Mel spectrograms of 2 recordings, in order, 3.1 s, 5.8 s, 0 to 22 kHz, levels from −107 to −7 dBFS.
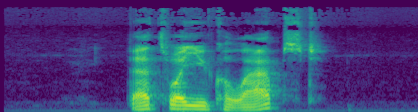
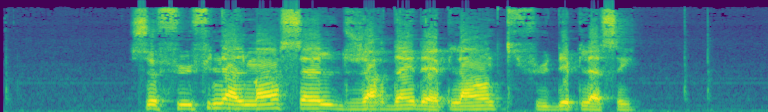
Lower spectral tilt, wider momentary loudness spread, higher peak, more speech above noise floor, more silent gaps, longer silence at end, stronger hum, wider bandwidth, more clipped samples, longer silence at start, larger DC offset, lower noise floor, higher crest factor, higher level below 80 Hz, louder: first, -5 dB/octave vs -3 dB/octave; first, 14 LU vs 8 LU; second, -4 dBFS vs 0 dBFS; first, 50 dB vs 41 dB; neither; second, 0.75 s vs 1 s; neither; second, 16.5 kHz vs over 20 kHz; second, under 0.1% vs 0.2%; about the same, 0.95 s vs 1 s; neither; first, -71 dBFS vs -50 dBFS; first, 20 dB vs 12 dB; second, -58 dBFS vs -46 dBFS; second, -22 LUFS vs -9 LUFS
